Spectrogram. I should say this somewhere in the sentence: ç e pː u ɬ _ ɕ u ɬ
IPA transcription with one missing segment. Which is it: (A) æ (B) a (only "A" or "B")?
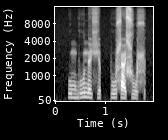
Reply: A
